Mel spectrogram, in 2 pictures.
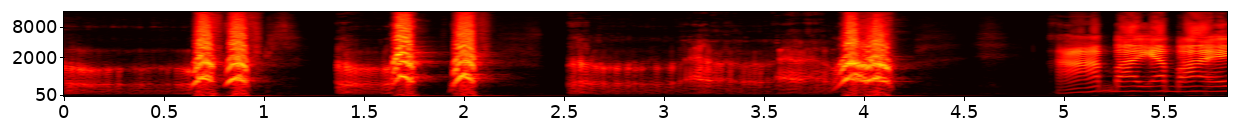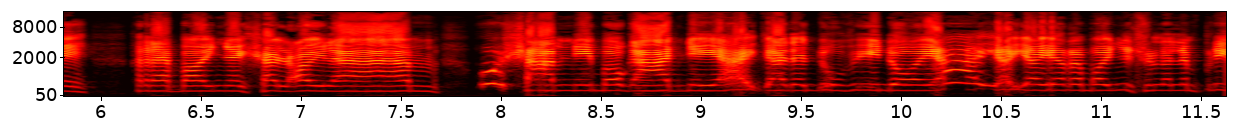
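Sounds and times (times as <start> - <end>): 
dog growling aggressively: 0.0 - 0.8, 1.4 - 1.8, 2.5 - 4.0
dog barking aggressively: 0.6 - 2.2, 3.8 - 4.3
speech: 5.4 - 11.6.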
